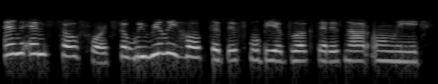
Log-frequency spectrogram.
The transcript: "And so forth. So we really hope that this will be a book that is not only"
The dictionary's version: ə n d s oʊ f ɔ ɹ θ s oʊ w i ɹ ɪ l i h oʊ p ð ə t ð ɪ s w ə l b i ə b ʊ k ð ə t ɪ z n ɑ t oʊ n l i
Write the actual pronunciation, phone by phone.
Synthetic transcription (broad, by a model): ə n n s oʊ f ɔ ɹ θ s oʊ w i ɹ ɪ l i h oʊ p ð ə t ð ɪ s w ə l b i ə b ʊ k ð ə t ɪ z n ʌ t oʊ n l i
